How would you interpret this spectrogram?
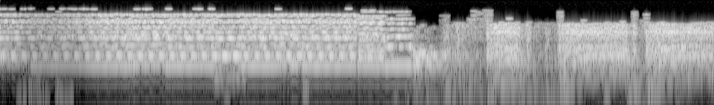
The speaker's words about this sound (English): Can't understand it. The motor won't turn over. Somebody must have meddled with this car while we were in the house.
